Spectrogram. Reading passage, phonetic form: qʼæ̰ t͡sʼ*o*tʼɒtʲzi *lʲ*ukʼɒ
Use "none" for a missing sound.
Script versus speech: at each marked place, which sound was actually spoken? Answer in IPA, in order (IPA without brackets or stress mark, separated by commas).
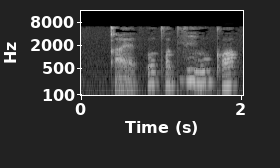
o, l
